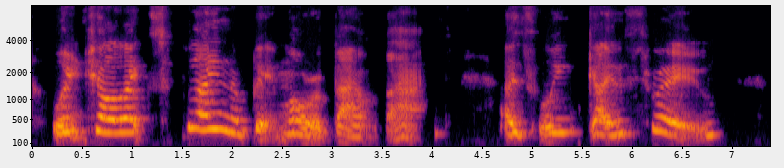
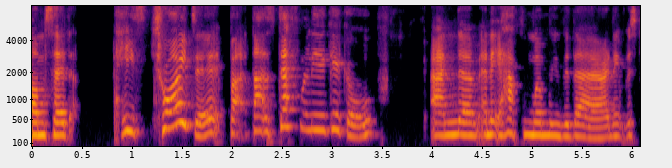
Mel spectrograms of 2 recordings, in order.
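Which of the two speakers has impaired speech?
The first: cerebral palsy; from birth, affects limbs and neck.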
